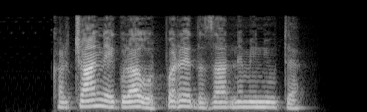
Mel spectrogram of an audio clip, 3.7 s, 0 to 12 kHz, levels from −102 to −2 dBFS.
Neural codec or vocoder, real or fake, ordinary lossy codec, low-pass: codec, 16 kHz, 0.4 kbps, LongCat-Audio-Codec; fake; none; 7.2 kHz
